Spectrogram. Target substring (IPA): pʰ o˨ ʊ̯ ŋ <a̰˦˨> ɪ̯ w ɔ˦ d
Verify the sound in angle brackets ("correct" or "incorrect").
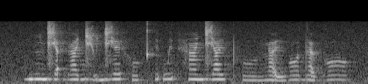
correct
